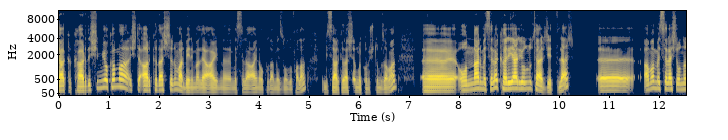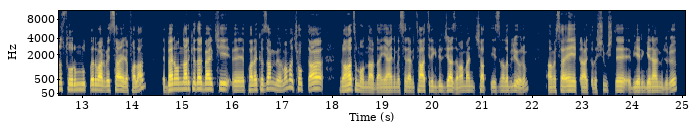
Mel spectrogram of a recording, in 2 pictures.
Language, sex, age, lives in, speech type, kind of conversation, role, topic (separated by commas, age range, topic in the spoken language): Turkish, male, 40-44, Greece, conversation, podcast, guest, Tutku mu para mı? Senin için hangisi daha önemli?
